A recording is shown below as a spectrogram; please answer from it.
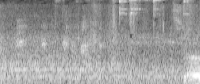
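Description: A dog whimpering faintly.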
